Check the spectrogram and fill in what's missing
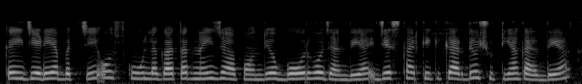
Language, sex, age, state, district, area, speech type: Punjabi, female, 18-30, Punjab, Tarn Taran, rural, spontaneous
